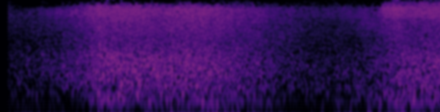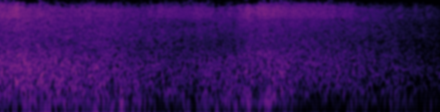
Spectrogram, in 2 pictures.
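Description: ocean waves

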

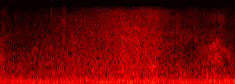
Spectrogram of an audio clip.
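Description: mediterranean sea waves

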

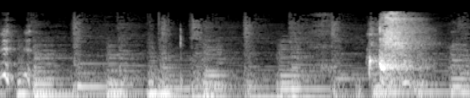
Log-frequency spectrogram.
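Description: sneeze

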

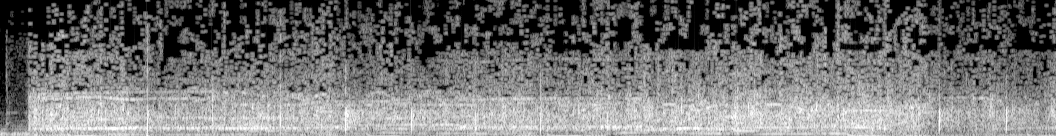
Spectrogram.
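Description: applause

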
